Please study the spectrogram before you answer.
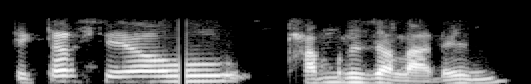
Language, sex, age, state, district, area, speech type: Bodo, male, 30-45, Assam, Kokrajhar, rural, conversation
